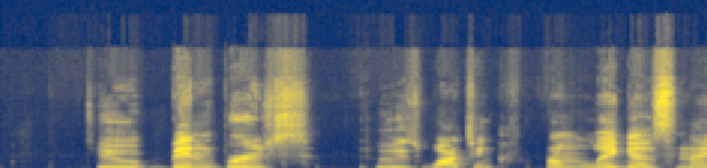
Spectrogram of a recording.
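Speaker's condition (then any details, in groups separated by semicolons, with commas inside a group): Traumatic brain injury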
